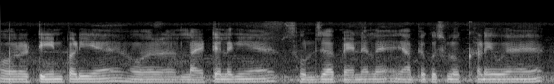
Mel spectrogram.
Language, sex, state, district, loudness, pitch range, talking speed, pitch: Hindi, male, Uttar Pradesh, Lalitpur, -19 LUFS, 115-125 Hz, 205 wpm, 120 Hz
